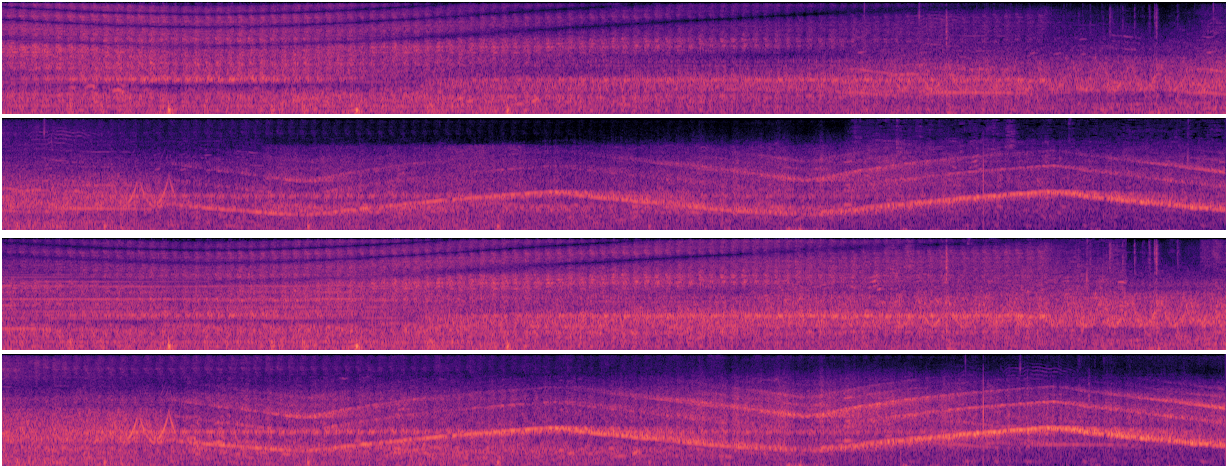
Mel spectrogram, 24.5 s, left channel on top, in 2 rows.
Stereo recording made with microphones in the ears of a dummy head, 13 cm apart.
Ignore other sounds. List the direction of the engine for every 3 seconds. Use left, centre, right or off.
left, centre, right, right, right, right, right, right.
